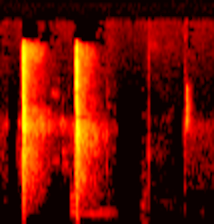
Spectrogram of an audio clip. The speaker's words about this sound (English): Please clap your hands together as you take your seats.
